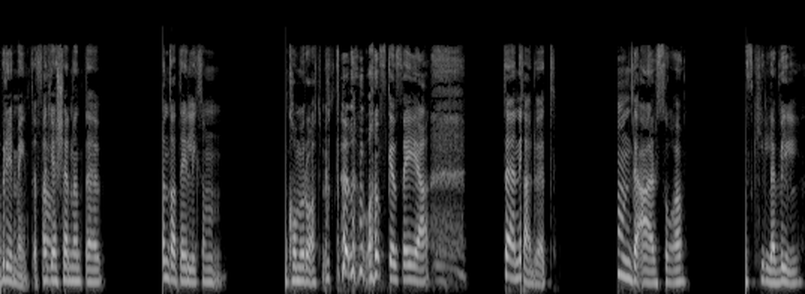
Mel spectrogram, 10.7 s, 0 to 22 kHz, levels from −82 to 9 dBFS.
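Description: Clipped start after a pause at 1.96, 3.57 (before "kommer åt"), 6.5, 8.03 (between "här du vet" and "det är") and 9.72 s: after each pause, the output device wakes slowly and swallows roughly 0.2 to 0.23 s, so speech bursts in missing its opening sounds.

Damaged data in a compressed stream at 6.95 s, just before "här du vet": corrupted frames throw the decoder out of sync, producing a brief blip as it hunts for the next header.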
